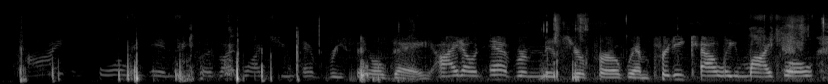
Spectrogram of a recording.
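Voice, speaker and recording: A woman speaks at a medium pitch and a fairly slow pace with ordinary pitch variation. Her loudness swings widely over noticeable background noise. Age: 70s. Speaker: caller. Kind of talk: call-in comment.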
